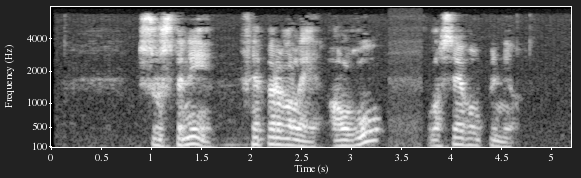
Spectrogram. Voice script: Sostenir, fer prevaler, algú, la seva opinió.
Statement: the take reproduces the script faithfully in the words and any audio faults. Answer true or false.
true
